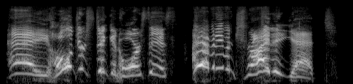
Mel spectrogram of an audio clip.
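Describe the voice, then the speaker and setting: A woman's voice: very high voice, big pitch swings, moderate pace, bright, forceful tone, no echo, studio quality, heavily acted. A woman voicing a small, self-important dragon lord in a video game, pompous, petulant and theatrically taunting. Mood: outraged. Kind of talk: video game character voice acting.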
